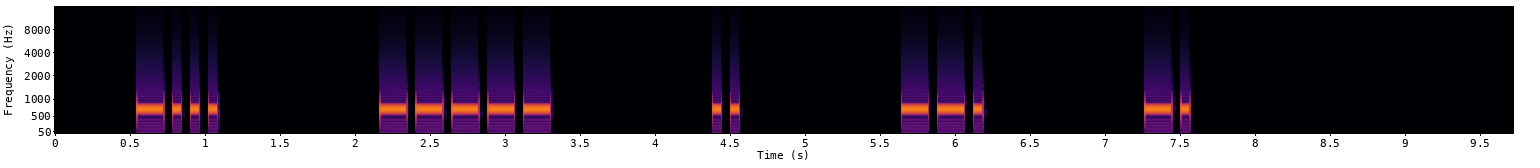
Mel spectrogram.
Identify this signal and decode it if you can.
Morse code, heard as a keyed tone, about 20 wpm, spaced as for 7 wpm, 700 Hz. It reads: B0IGN
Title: USA Call Signs - 6 Characters - 6x Character Spacing - 20wpm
